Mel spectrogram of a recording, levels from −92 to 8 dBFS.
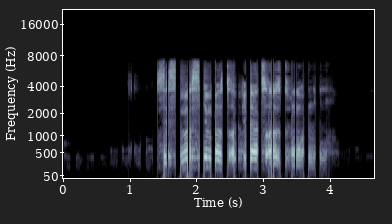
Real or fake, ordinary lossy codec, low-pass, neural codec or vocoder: real; Opus, 64 kbps; 7.2 kHz; none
